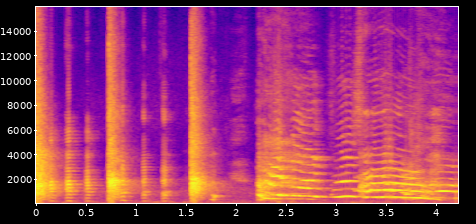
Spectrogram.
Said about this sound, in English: Oh. Literally. Like an old ass person clapping. He really be like.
